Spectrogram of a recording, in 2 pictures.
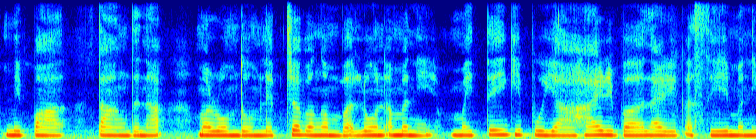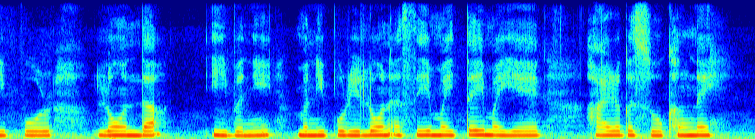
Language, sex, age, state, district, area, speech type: Manipuri, female, 18-30, Manipur, Imphal West, rural, spontaneous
